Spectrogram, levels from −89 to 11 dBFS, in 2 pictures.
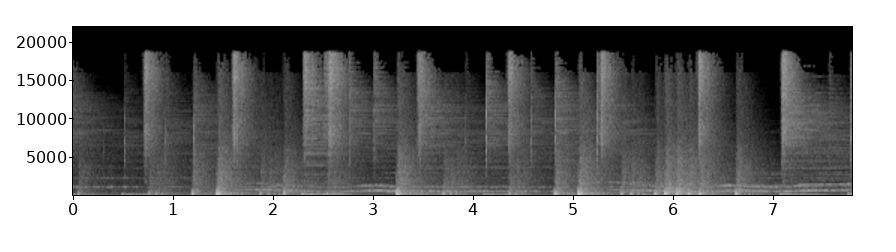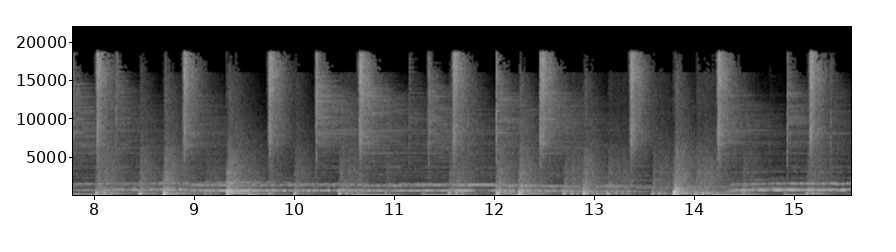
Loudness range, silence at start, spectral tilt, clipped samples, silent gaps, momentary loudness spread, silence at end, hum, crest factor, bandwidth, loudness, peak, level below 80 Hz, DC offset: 2 LU; 0 s; -4 dB/octave; under 0.1%; none; 9 LU; 0 s; none; 24 dB; 19.5 kHz; -26 LUFS; -2 dBFS; -40 dBFS; under 0.1%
